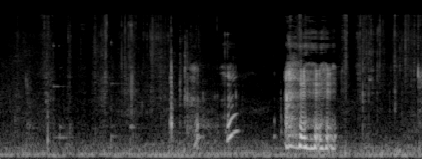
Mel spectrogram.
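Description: A baby babbles and coos softly nearby.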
